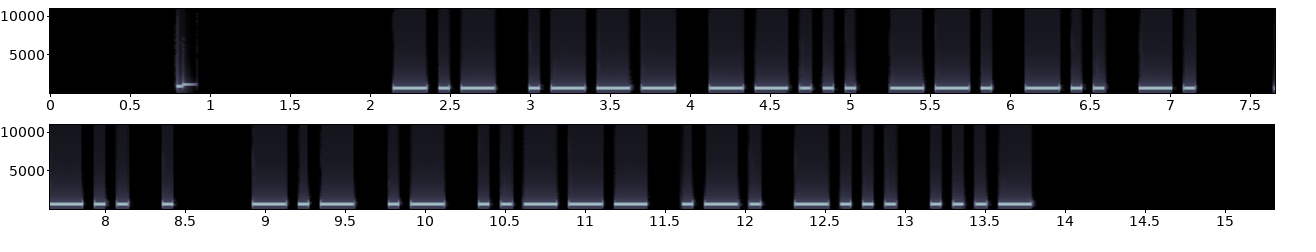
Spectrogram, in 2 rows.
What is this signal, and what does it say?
Morse code, heard as a keyed tone, about 17 wpm, 700 Hz. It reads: KJ7GDN DE KA2RBV
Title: USA Callsign DE Callsign - 6 Characters - 17wpm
